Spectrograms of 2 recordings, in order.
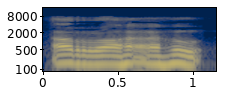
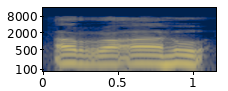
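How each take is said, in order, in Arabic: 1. تندمج النون تمامًا في راء مشددة. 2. تندمج النون تمامًا في راء مشددة.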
